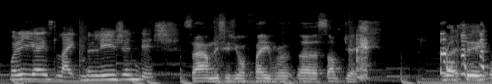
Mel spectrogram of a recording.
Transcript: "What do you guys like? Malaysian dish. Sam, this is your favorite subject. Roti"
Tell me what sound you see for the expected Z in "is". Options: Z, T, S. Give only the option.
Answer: Z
